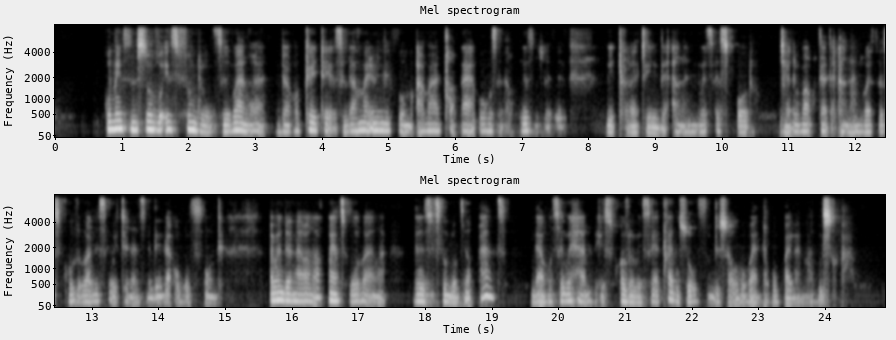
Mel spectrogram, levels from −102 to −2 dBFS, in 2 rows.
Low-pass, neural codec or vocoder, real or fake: 7.2 kHz; codec, 16 kHz, 1 kbps, FunCodec, trained on Chinese and English, 50 frames a second; fake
